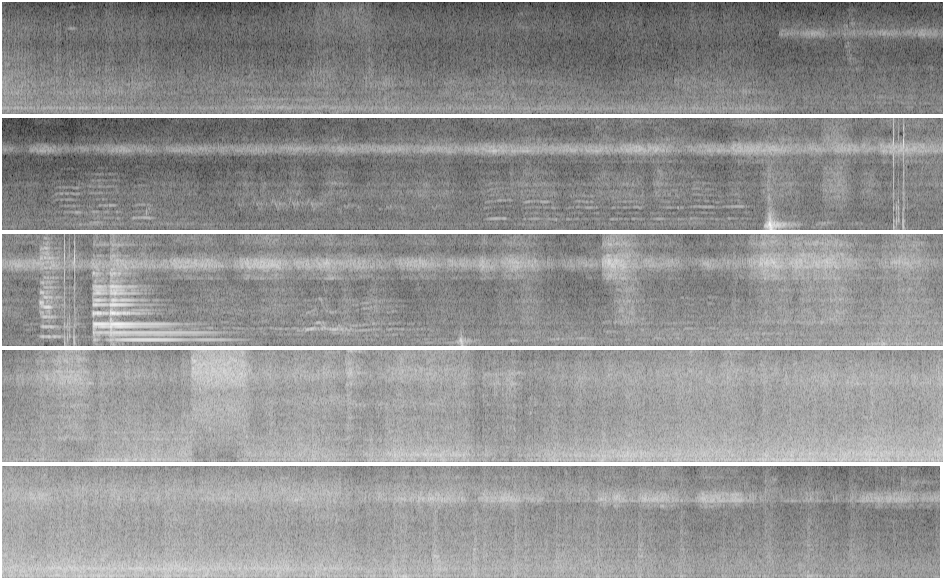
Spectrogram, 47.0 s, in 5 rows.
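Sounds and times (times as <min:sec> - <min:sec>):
train wheels rumbling and clattering: 0:26.1 - 0:47.0.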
